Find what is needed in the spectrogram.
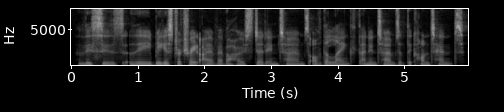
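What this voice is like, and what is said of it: Croaky morning voice. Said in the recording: “my voice is a little bit croaky”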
